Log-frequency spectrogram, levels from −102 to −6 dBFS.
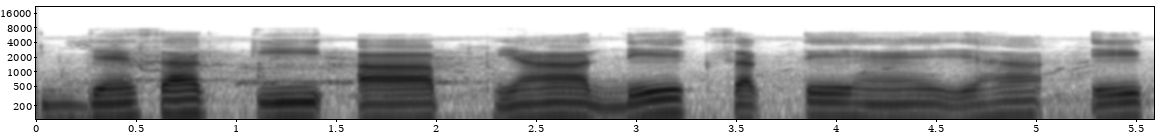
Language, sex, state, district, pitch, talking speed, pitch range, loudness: Hindi, male, Madhya Pradesh, Bhopal, 110 Hz, 95 wpm, 105-120 Hz, -20 LUFS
